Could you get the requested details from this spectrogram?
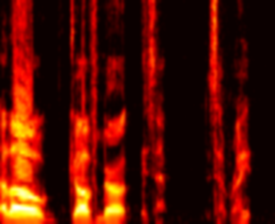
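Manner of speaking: very loud, full-volume put-on London accent. After scratching the giant dog, he looks over and greets you, in a London accent. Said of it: "You've been to London?".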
